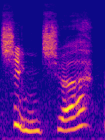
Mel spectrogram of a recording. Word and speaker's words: Qingque: on let's go Yep this spot hurry up chincha we'll be fossils by the time you're finished enjoy and that's how you pronounce it I heard there was a disaster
